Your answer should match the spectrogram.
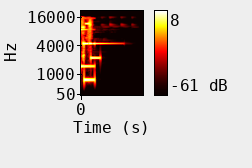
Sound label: Menu button; Thunder Fighter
